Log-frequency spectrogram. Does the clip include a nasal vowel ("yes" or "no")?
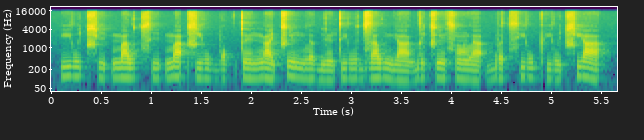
yes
